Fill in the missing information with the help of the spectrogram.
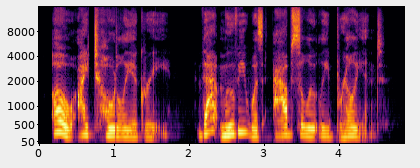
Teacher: Did you notice how totally agree carries a strong emphasis? Almost a burst of energy and absolutely brilliant is delivered with such a strong positive almost soaring intonation.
